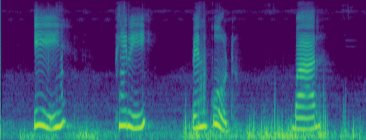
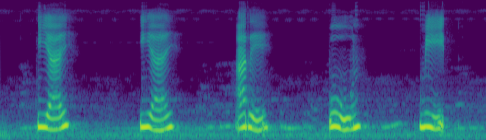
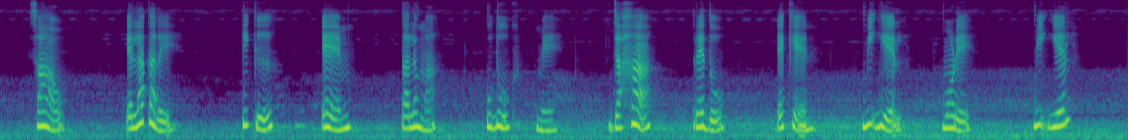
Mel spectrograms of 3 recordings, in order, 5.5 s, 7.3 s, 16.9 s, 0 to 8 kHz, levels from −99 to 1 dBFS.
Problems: constant background noise, background conversations at intervals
